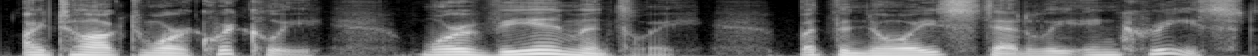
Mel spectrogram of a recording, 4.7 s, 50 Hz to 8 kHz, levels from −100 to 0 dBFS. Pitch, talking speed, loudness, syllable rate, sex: 125 Hz, 125 wpm, -18 LUFS, 5.5 syllables/s, male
